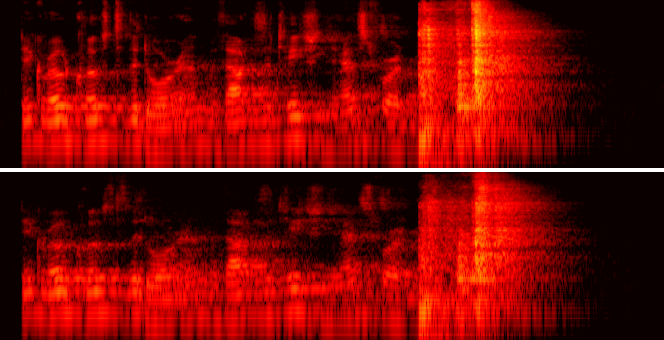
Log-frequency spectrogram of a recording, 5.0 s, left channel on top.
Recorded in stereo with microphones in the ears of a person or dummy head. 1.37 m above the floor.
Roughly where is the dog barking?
Left.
